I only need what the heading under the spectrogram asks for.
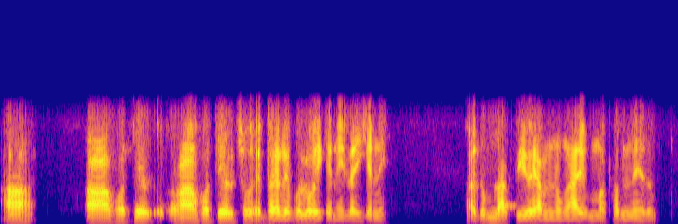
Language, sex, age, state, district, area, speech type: Manipuri, male, 45-60, Manipur, Tengnoupal, rural, conversation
